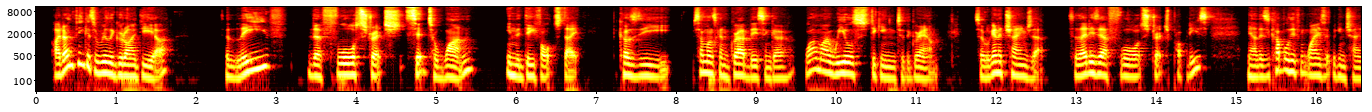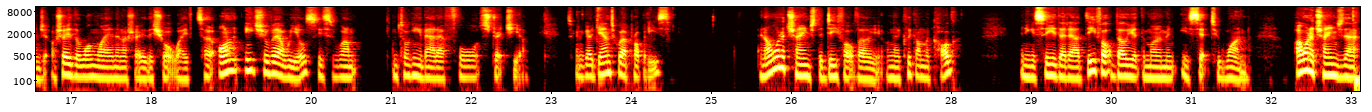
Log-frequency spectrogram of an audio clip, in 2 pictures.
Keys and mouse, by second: 0.1 g, 0.6 drag, 2.8-6.9 drag, 8.0 click, 11.4-11.7 drag, 13.5-33.1 drag.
